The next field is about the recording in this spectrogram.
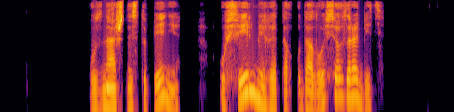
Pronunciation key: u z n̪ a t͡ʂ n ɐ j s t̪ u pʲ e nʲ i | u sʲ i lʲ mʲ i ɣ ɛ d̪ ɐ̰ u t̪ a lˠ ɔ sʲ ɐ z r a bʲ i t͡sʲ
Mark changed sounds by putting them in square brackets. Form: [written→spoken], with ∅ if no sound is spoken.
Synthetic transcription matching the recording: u z n̪ a t͡ʂ n ɐ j s t̪ u pʲ e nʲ i | u [sʲ→fʲ] i lʲ mʲ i ɣ ɛ [d̪→t̪] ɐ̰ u [t̪→d̪] a lˠ ɔ sʲ ɐ z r a bʲ i t͡sʲ

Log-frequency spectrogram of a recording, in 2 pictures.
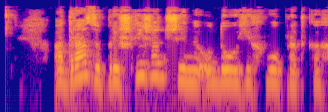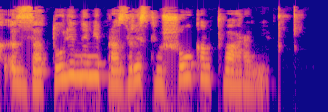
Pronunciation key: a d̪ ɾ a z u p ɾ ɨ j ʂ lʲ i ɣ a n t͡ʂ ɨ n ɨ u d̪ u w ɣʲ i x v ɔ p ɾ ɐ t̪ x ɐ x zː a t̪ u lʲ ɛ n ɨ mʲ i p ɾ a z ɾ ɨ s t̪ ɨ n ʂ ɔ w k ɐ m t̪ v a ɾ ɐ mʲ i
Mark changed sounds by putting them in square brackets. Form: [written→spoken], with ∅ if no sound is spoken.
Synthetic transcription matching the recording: a d̪ ɾ a z u p ɾ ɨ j ʂ lʲ i [ɣ→ʐ] a n t͡ʂ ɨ n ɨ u d̪ [u→ɔ] w ɣʲ i x v ɔ p ɾ ɐ t̪ [x→k] ɐ x zː a t̪ u lʲ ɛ n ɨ mʲ i p ɾ a z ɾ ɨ s t̪ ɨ [n→m] ʂ ɔ w k ɐ m t̪ v a ɾ ɐ mʲ i

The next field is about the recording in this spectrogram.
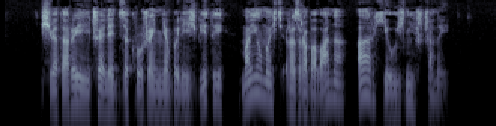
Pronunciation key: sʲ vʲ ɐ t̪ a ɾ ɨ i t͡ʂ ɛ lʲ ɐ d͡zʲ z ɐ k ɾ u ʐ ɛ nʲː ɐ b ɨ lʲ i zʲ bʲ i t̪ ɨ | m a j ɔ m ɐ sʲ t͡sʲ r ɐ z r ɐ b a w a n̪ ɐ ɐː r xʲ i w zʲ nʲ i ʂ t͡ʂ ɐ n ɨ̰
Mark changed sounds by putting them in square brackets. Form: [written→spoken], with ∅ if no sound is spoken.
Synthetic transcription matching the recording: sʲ vʲ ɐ t̪ a ɾ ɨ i t͡ʂ ɛ lʲ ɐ d͡zʲ z ɐ k ɾ u ʐ ɛ nʲː ɐ b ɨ lʲ i zʲ bʲ i t̪ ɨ | m a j ɔ m ɐ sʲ t͡sʲ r ɐ z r ɐ b a [w→v] a n̪ ɐ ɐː r xʲ i w zʲ nʲ i ʂ t͡ʂ ɐ n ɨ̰

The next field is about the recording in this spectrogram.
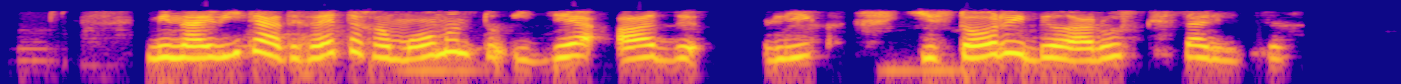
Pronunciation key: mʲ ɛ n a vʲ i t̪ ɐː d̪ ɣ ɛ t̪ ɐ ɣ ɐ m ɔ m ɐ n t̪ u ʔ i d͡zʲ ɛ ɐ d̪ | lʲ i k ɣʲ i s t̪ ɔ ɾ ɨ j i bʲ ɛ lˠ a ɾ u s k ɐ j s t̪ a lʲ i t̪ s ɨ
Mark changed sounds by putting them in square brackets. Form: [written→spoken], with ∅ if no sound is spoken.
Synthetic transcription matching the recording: mʲ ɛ n a vʲ i t̪ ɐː d̪ ɣ ɛ t̪ ɐ ɣ ɐ m ɔ m ɐ n t̪ u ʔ i d͡zʲ ɛ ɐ d̪ | lʲ i k ɣʲ i s t̪ ɔ ɾ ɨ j i bʲ ɛ lˠ a ɾ u s k ɐ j s t̪ a lʲ i t̪ s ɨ

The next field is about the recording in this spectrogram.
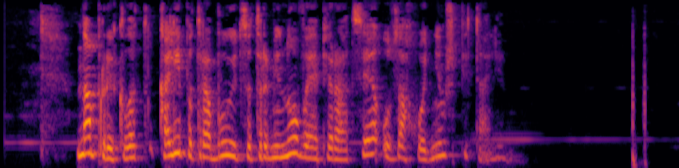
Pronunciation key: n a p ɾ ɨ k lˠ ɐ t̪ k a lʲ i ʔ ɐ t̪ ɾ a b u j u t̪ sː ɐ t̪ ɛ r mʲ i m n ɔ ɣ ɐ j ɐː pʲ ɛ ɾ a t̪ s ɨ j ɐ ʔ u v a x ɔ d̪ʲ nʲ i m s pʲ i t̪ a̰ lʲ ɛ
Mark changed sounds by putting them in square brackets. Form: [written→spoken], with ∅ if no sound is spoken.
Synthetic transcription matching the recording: n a p ɾ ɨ k lˠ ɐ t̪ k a lʲ i [ʔ→p] ɐ t̪ ɾ a b u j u t̪ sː ɐ t̪ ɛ r mʲ i [m→∅] n ɔ [ɣ→v] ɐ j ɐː pʲ ɛ ɾ a t̪ s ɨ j ɐ ʔ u [v→z] a x ɔ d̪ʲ nʲ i m [s→ʂ] pʲ i t̪ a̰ lʲ ɛ

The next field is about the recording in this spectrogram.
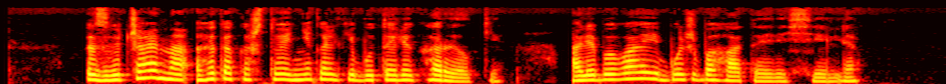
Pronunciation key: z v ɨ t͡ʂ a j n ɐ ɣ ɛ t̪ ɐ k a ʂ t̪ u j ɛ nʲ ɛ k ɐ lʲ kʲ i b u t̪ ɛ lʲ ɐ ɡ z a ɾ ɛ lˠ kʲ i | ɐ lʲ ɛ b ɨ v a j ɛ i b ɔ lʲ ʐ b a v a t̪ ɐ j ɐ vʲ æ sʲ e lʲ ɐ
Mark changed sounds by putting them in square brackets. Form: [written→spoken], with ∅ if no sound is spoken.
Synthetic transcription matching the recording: z v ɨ t͡ʂ a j n ɐ ɣ ɛ t̪ ɐ k a ʂ t̪ u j ɛ nʲ ɛ k ɐ lʲ kʲ i b u t̪ ɛ lʲ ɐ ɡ [z→ɣ] a ɾ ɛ lˠ kʲ i | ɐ lʲ ɛ b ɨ v a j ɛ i b ɔ lʲ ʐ b a [v→ɣ] a t̪ ɐ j ɐ vʲ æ sʲ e [lʲ→lʲː] ɐ

